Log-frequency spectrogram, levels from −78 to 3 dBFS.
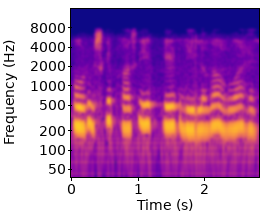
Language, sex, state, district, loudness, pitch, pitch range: Hindi, female, Uttar Pradesh, Saharanpur, -15 LUFS, 235 Hz, 220-255 Hz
